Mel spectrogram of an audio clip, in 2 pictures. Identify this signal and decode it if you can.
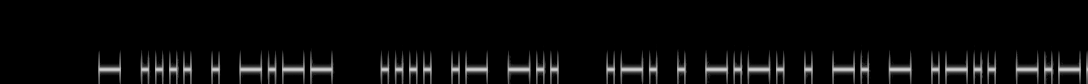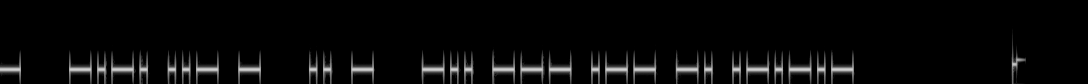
Morse code, heard as a keyed tone, about 17 wpm, 700 Hz. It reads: THEY HAD RECENTLY CUT IT DOWN.
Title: Sentences from Top 1200 Words 17wpm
